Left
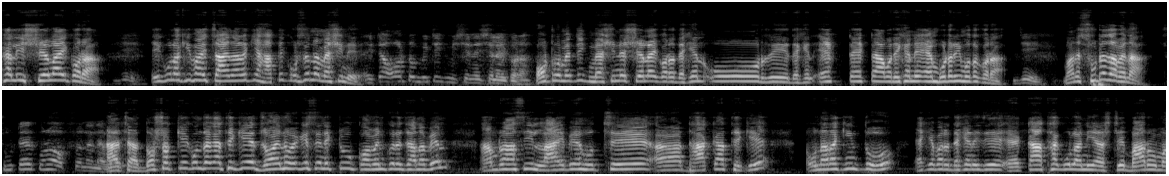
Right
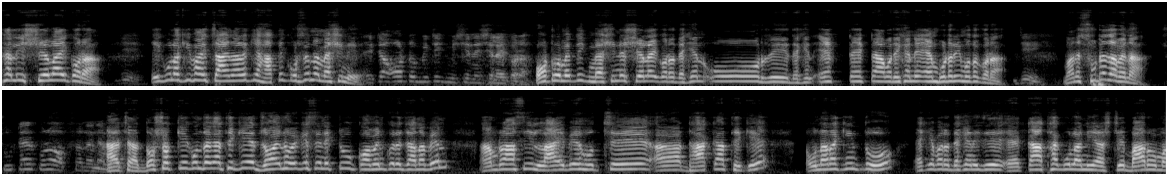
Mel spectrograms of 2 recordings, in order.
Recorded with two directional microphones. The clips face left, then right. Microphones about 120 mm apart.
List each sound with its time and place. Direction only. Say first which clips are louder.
0.0 s speech: right 1 dB; 20° right (ahead or behind)
5.3 s a man's voice: right 5 dB; 40° right (ahead or behind); by 11.4 s 10° right (ahead or behind)
12.6 s speech: right 2 dB; 25° right (ahead or behind)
